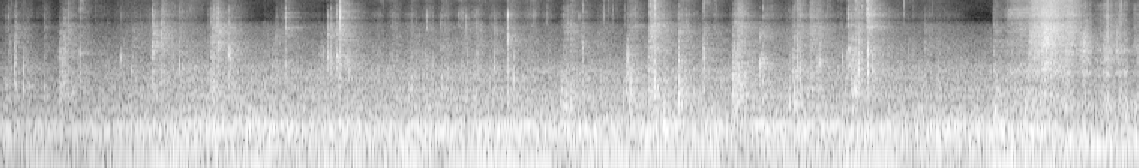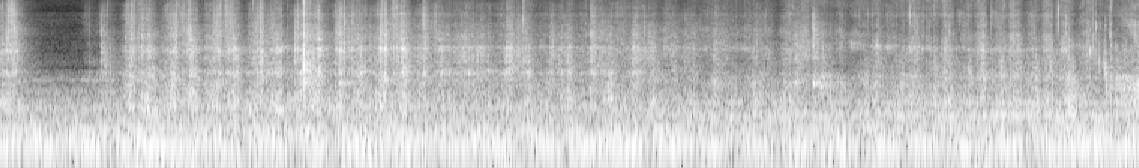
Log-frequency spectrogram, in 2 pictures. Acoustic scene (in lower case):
restroom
